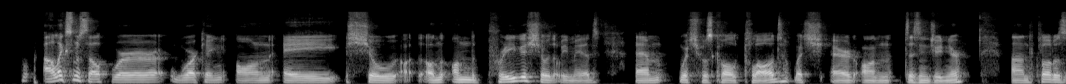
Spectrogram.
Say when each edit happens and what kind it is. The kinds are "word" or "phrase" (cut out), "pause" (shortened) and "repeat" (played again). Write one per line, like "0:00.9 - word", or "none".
none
